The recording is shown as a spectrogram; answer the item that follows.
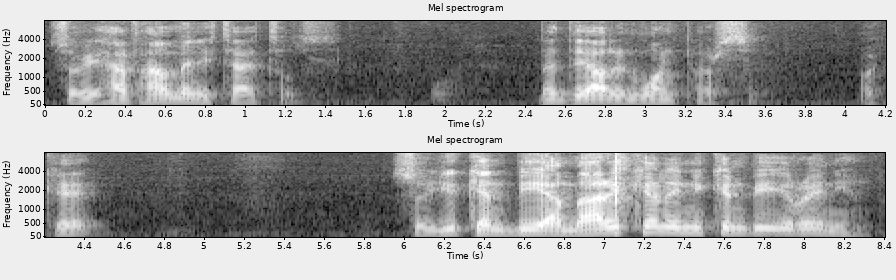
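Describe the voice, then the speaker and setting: In this classroom lecture, the teacher's mid-range voice has a darkish tone, moving at a moderate pace with frequent pauses. He asks rhetorical questions and supplies the answers, repeating key phrases and weaving in Arabic legal terminology.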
